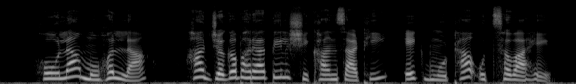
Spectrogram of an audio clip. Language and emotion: Marathi, neutral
